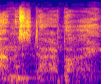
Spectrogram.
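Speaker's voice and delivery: real low, breathy, almost whispered voice. Retelling an audition where a guy said it real low: imitating someone saying it real low. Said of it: "real, real low".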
